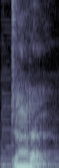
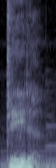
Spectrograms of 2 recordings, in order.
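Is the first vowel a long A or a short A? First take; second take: short A; long A. First: The first vowel is a short A sound. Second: The first vowel is a long A sound. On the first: "short A" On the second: "it's a long A in the second variation"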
